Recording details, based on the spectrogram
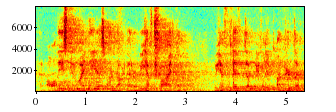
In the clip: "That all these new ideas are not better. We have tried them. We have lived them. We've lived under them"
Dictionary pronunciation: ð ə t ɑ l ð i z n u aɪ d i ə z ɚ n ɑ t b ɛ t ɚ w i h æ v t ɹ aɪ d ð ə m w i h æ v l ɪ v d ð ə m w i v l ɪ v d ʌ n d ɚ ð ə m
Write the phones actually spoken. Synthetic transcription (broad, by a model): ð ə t ɑ l ð i z n u aɪ d i ə z ɚ n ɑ t b ɛ t ɚ w i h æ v t ɹ aɪ d ð ə m w i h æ v l ɪ v d ð ə m w i v l ɪ v d ʌ n d ɚ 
